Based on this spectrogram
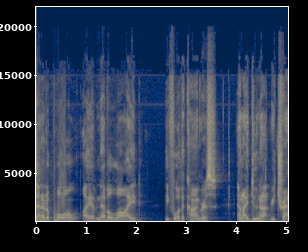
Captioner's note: none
